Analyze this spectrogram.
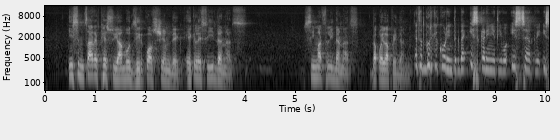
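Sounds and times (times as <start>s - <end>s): man speaking: 0.4s - 4.1s, 5.2s - 7.4s.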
